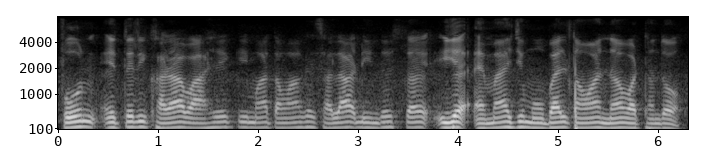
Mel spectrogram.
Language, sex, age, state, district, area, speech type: Sindhi, male, 18-30, Maharashtra, Thane, urban, spontaneous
